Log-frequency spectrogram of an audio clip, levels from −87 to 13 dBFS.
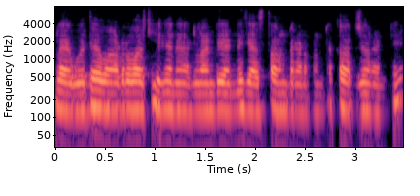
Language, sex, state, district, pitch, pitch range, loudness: Telugu, male, Andhra Pradesh, Guntur, 130 Hz, 130-140 Hz, -17 LUFS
